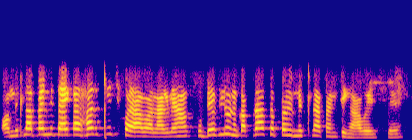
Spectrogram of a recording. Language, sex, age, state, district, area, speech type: Maithili, female, 18-30, Bihar, Supaul, rural, conversation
